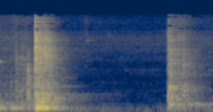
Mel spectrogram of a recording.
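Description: Two sharp clattering bursts of dishes going into a dishwasher rack, each ringing briefly before fading, separated by about a second of near silence. No one speaks.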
